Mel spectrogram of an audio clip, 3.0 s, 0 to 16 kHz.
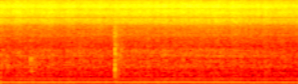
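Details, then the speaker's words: JVC cassette deck playing back a test tone recorded on a roughly 36-year-old metal tape with HX Pro on, Dolby off: steady high tape hiss over low mains hum, response near zero dB at 15 kHz; ordinary tape hiss. "down near zero db at 15 kilohertz with the tape hiss of course"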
